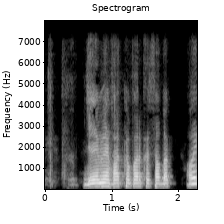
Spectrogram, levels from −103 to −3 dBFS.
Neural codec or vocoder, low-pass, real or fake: codec, 16 kHz in and 24 kHz out, 1.1 kbps, FireRedTTS-2 codec; 7.2 kHz; fake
